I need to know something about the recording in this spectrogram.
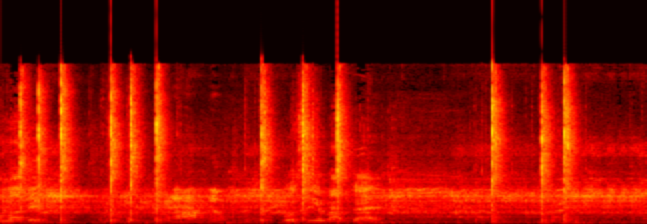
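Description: Fighting game hits and blasts crack and thud in quick bursts through a television speaker.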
